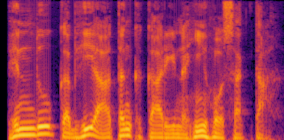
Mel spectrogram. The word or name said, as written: आतंककारी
